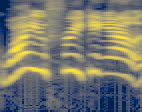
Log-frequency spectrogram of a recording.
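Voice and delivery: high, loud, fast alarmed question; alarmed outcry. Retold or imitated. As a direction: call out at him, half-panicked and annoyed. Passengers alarmed at him.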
